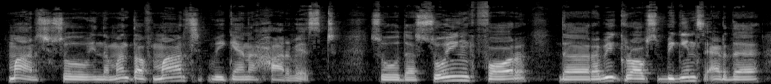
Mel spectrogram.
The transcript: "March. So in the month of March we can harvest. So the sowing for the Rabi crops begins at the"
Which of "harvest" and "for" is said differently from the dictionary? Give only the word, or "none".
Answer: none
